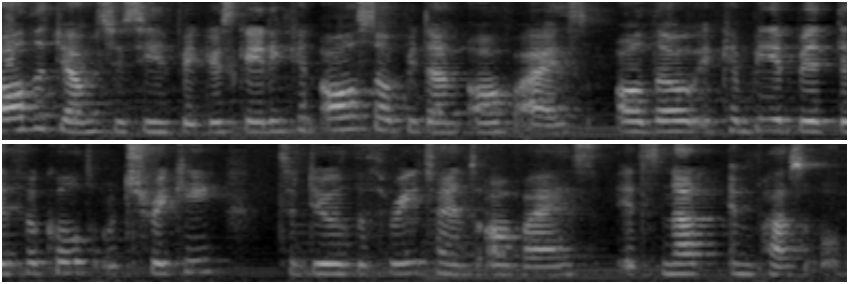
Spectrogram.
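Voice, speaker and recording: Someone with a Danish accent speaks at a moderate pace while music plays in the background. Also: woman. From Denmark. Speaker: adult beginner figure skater. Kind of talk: casual tutorial talk to camera.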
